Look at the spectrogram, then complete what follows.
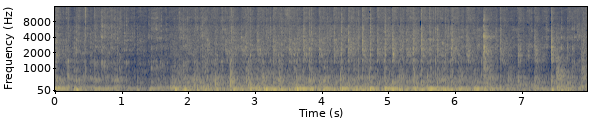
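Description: Eggs and sugar being beaten in a bowl, the utensil making a rapid, continuous clicking against the bowl. A steady low hum runs underneath.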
